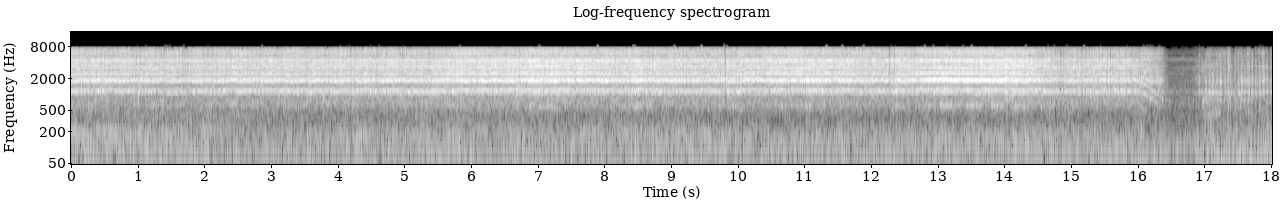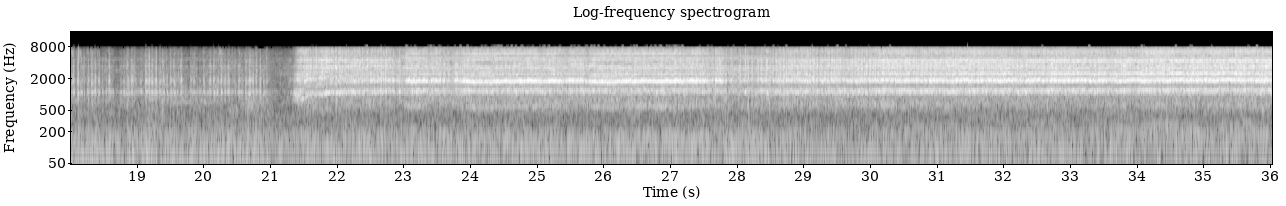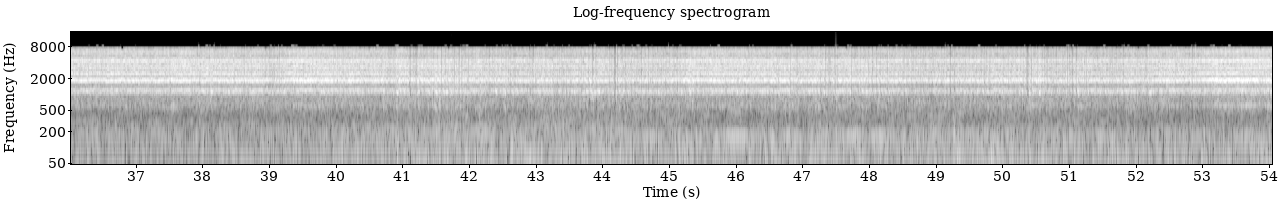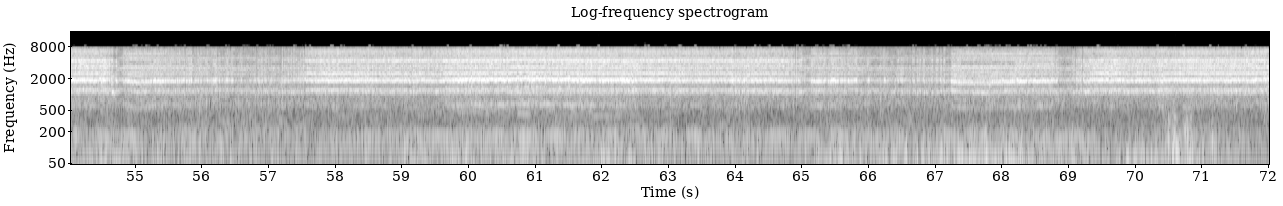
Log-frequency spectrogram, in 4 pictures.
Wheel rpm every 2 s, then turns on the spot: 160, 160, 160, 160, 160, 160, 160, 150, 30, 40, 50, 160, 160, 160, 160, 160, 160, 160, 160, 160, 160, 160, 160, 160, 160, 160, 160, 160, 160, 160, 160, 160, 160, 160, 160, 160.
16-20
